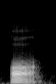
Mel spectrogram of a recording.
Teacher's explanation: In modern Scots, this tends to be a mid-height rounded back vowel, something like o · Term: lot and pot vowel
